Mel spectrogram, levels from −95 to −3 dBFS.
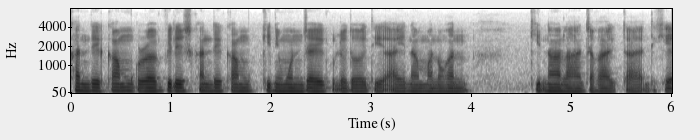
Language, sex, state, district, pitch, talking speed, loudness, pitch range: Nagamese, male, Nagaland, Dimapur, 115 Hz, 200 wpm, -20 LUFS, 110-115 Hz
